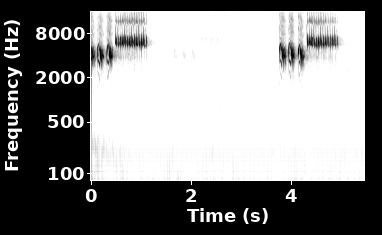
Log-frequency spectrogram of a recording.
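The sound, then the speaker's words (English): Spotted towhee song: two phrases separated by a pause of a few seconds, each with three short, sharp introductory notes followed by a loud, buzzy, high trill. “Next up, we have the spotted towhee.”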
